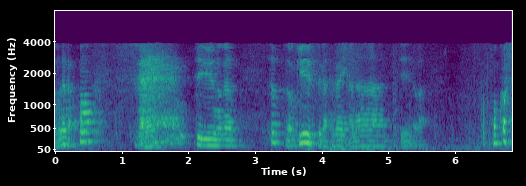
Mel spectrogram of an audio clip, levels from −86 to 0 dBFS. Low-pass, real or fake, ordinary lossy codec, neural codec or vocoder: 7.2 kHz; real; AAC, 16 kbps; none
